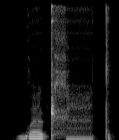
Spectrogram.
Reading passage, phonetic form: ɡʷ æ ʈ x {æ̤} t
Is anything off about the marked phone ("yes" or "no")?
no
